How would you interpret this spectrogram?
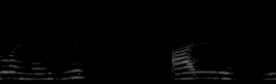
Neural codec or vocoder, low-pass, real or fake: none; 3.6 kHz; real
